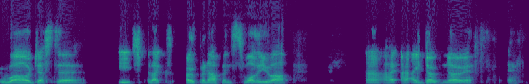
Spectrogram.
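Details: Adult dentist who stutters, speaking in a podcast conversation with another dentist who stutters; stuttering.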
